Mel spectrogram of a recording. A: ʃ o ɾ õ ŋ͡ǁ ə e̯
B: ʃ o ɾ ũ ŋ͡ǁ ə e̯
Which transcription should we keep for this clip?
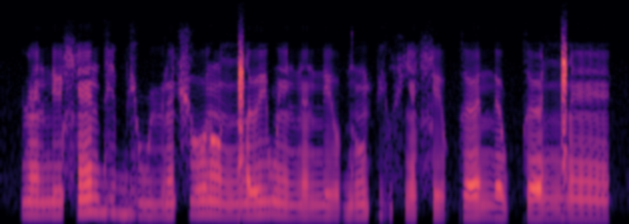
A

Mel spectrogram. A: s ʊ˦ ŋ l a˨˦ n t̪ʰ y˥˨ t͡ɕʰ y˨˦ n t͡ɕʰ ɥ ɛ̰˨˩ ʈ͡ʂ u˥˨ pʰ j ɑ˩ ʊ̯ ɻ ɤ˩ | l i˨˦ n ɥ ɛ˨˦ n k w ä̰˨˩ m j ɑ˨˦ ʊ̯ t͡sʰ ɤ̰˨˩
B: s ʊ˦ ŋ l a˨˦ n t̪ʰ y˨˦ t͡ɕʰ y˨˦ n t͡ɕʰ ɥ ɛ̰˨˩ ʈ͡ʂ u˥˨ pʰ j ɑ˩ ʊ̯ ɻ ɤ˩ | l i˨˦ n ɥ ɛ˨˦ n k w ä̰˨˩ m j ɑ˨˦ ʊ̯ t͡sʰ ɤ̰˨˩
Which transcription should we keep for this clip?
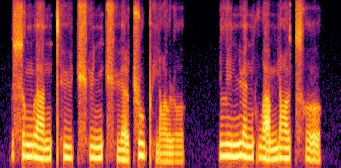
B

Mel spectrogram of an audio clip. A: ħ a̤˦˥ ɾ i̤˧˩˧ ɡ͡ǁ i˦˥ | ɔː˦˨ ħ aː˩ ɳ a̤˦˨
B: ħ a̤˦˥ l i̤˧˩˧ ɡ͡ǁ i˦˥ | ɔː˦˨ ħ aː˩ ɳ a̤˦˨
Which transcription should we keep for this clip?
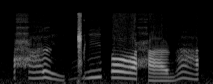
B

